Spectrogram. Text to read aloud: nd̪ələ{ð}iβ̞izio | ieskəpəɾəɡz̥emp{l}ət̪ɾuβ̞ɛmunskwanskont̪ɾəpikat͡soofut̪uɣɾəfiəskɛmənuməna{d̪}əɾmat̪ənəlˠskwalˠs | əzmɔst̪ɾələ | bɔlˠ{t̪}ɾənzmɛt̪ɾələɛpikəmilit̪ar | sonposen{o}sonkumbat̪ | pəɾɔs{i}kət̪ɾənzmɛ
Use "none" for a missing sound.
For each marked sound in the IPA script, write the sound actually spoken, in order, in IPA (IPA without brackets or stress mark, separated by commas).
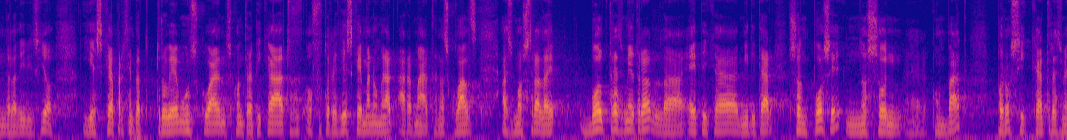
ð, l, t̪, t̪, o, i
